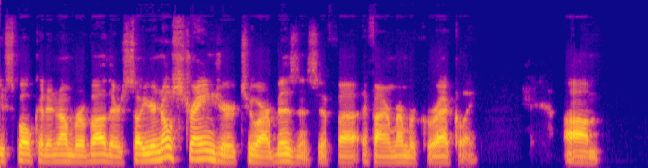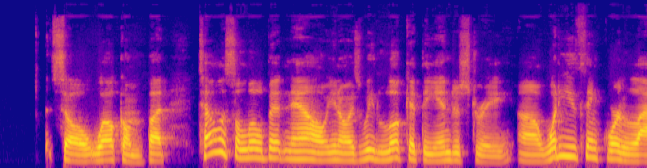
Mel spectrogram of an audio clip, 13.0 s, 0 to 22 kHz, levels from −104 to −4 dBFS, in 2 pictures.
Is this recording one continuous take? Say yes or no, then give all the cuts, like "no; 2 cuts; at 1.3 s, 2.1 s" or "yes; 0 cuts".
yes; 0 cuts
